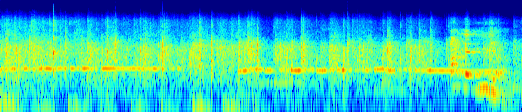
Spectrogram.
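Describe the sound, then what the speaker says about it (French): A church congregation applauds and cheers for the Lord in a loud, steady wave of clapping that lasts throughout, with voices calling out over it. "acclamez le Seigneur"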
